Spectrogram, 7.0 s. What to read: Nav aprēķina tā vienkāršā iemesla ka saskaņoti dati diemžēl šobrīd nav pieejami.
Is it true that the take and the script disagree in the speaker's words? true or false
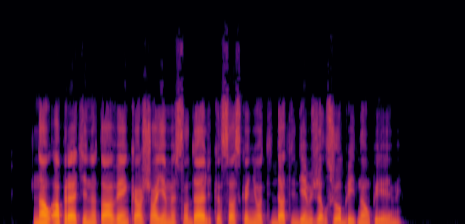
true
